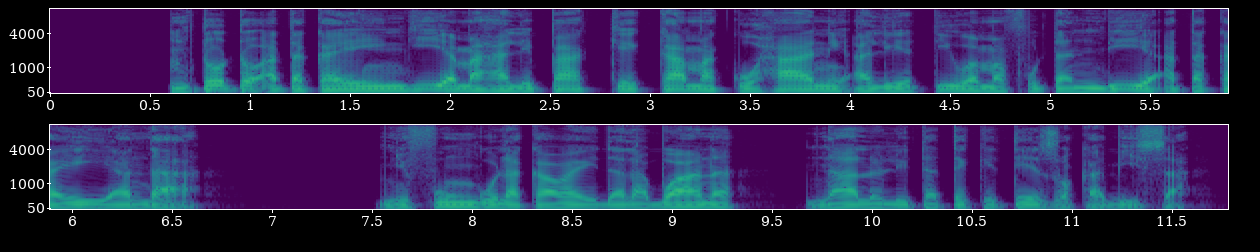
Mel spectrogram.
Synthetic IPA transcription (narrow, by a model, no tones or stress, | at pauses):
m̩tɔtɔʔatakajɛiŋɡiamaɦalipakɛkamakuhaniʔalijɛtiwamafutandijɛʔatakajɛianda̰ː | nifuŋɡulakawaiɗalaɓwana | nalɔlitatɛkɛtɛzwakaɓḭsa̰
